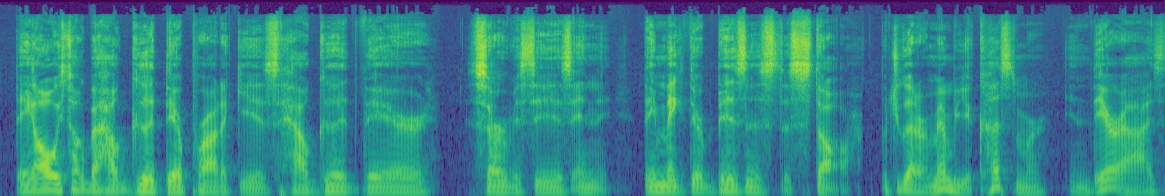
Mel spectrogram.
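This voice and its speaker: A man in his thirties, hosting a casual talk ranking business books, swearing freely and telling stories with animated, self-mocking laughs. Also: on the low side, no echo, studio quality. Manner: profane, loose and streetwise; animated storyteller who laughs at himself.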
